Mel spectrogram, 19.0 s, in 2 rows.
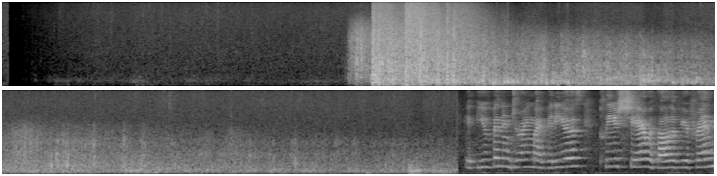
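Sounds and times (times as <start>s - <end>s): thunder crack and rumble: 4.6s - 15.6s.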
